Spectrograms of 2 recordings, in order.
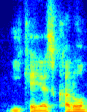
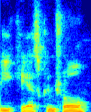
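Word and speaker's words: eksctl: things like our um eks cuddle or eks control depending on how you like to pronounce it which is a a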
